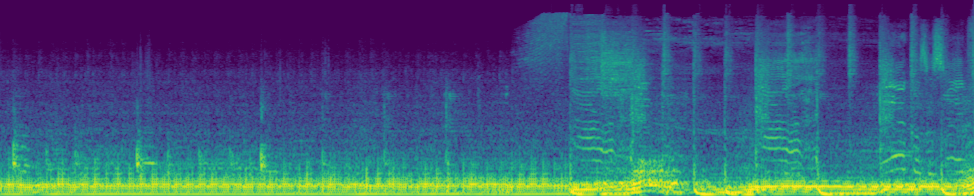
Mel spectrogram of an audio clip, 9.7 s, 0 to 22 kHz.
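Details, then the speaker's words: VW Mk3 on a cold rainy day: settles into a steady, slightly lumpy idle after starting, no knocks or ticks beneath it; sounds healthy. "She's running good."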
